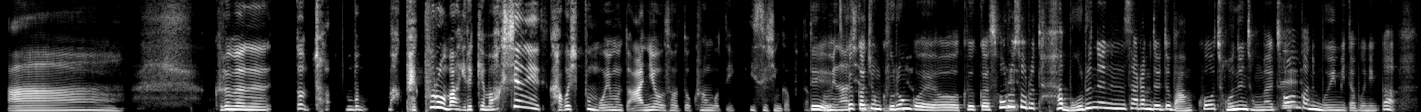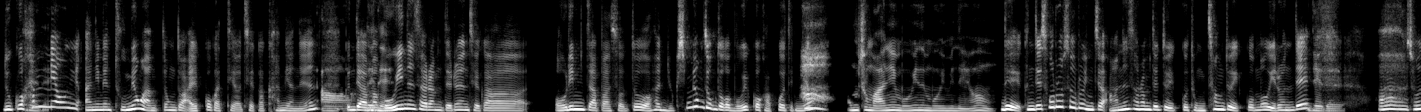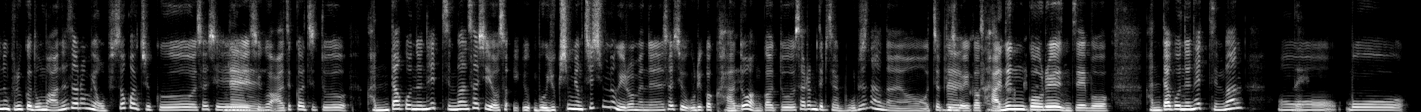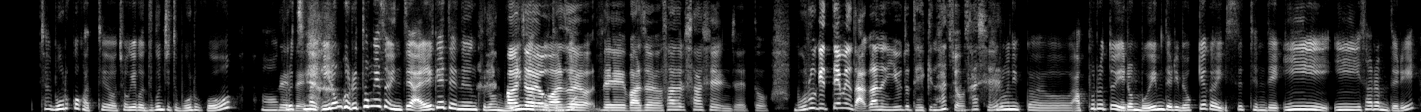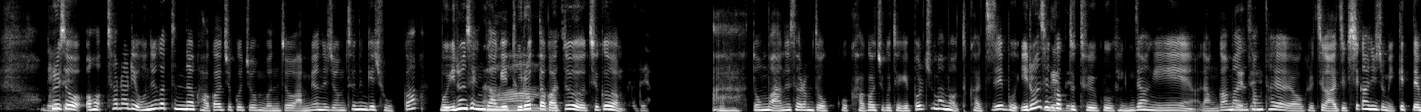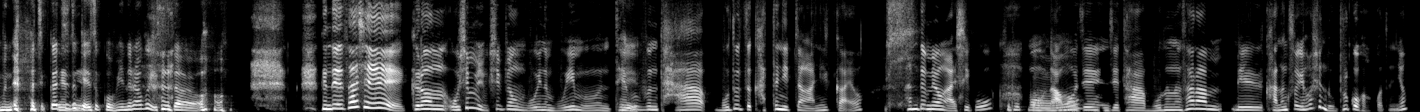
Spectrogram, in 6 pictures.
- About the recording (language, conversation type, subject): Korean, advice, 약속이나 회식에 늘 응해야 한다는 피로감과 죄책감이 드는 이유는 무엇인가요?
- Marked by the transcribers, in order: tapping; other background noise; gasp; laugh; background speech; laugh; laughing while speaking: "때문에"; laugh; teeth sucking; other noise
